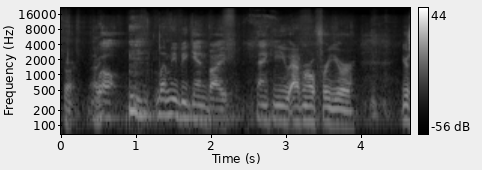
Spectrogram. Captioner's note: cough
